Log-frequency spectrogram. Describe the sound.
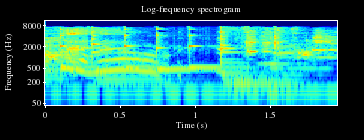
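A mobile phone ringtone plays a loud, steady melodic run of bright electronic tones that glide and step in pitch for about two seconds.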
